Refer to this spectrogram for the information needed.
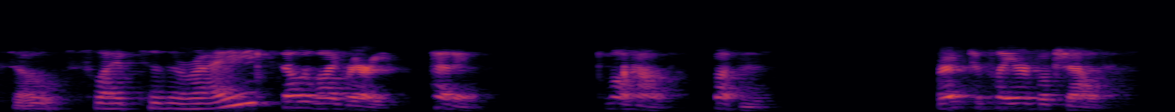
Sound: VoiceOver voice

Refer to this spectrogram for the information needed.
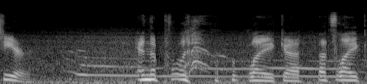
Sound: dog howling

